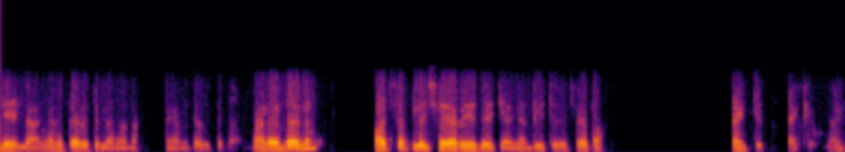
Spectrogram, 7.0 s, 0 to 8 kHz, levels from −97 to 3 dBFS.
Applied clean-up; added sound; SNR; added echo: none; none; none; none.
